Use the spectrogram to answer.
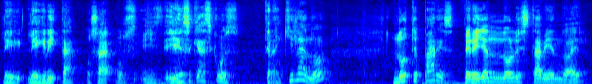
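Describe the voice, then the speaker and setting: A man with a Mexican accent casually telling a spooky story as a podcast host, with a dramatic delivery that sinks into a hush at tense moments. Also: fairly high pitch, rapid-fire.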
